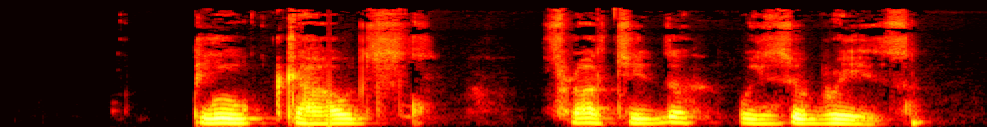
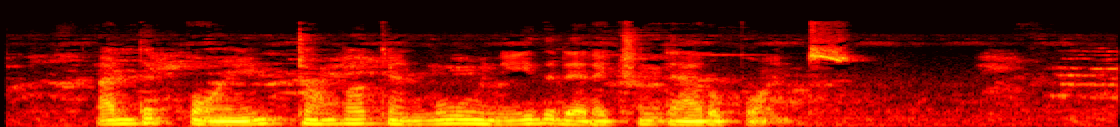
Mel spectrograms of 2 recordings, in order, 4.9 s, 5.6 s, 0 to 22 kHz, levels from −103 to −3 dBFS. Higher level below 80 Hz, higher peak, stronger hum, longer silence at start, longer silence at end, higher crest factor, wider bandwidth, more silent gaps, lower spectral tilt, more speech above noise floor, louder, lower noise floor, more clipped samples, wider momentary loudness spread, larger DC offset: about the same, -58 dBFS vs -56 dBFS; first, -4 dBFS vs -16 dBFS; neither; first, 1 s vs 0.25 s; first, 0.35 s vs 0 s; about the same, 18 dB vs 16 dB; first, 16.5 kHz vs 11 kHz; neither; about the same, -7 dB/octave vs -7 dB/octave; first, over 70 dB vs 31 dB; first, -21 LUFS vs -31 LUFS; first, under -90 dBFS vs -61 dBFS; neither; first, 18 LU vs 12 LU; neither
